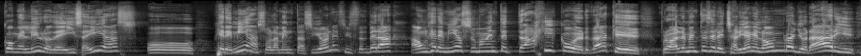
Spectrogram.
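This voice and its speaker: A Costa Rican man preaches with animated energy, throwing rhetorical questions at his audience. His voice sits notably high, and it rings out with a long reverb. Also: moderate pace, hardly any pauses. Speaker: pastor. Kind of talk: sermon. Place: church hall.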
